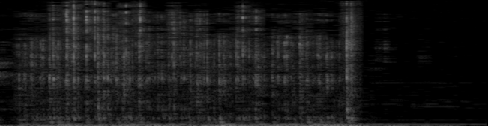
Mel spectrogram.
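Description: Rapid typing on a computer keyboard, a quick run of keystrokes for about four and a half seconds that ends with one harder keystroke.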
